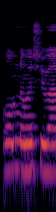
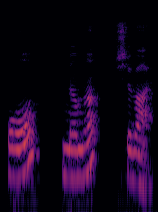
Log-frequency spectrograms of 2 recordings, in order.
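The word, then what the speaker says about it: ॐ नमः शिवाय: उसका काउंट गुरु रख रहे हैं क्योंकि आपके उच्चारण मानो आप जब कर रहे हो माला में ओम नमः शिवाय ओ नमः शिवाय ओ नम शिवाय नमः शिवाय ओम नमः शिवाय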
